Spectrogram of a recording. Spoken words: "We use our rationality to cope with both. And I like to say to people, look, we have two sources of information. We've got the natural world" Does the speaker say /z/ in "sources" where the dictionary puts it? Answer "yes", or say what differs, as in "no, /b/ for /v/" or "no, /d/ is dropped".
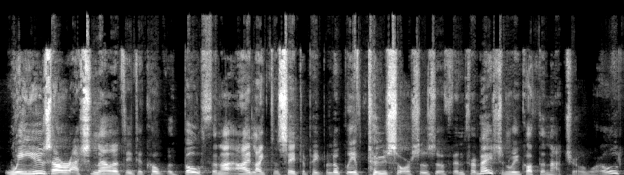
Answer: yes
